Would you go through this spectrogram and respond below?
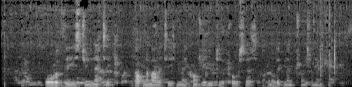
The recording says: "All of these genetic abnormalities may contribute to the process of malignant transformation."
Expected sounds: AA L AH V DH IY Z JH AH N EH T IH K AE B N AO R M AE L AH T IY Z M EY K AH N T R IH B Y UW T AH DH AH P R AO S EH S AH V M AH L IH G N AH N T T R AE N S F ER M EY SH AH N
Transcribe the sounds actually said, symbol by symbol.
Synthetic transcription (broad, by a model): AA L AH V DH IY Z JH AH N EH T IH K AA B N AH M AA L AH T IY Z M EY K AH N T R IH B Y UW T AH DH AH P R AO S EH S AH V M AH L IH G N AH N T T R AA N S F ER M EY SH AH N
